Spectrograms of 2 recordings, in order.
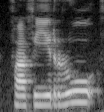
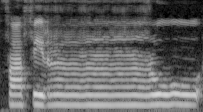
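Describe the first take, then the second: First: The r is said single, not doubled. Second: The doubled r is held long. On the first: "kalau misalnya musyaddadnya tidak dibunyikan" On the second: "Tidak fafirru, ah, itu kurang tepat ya, salah ya"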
